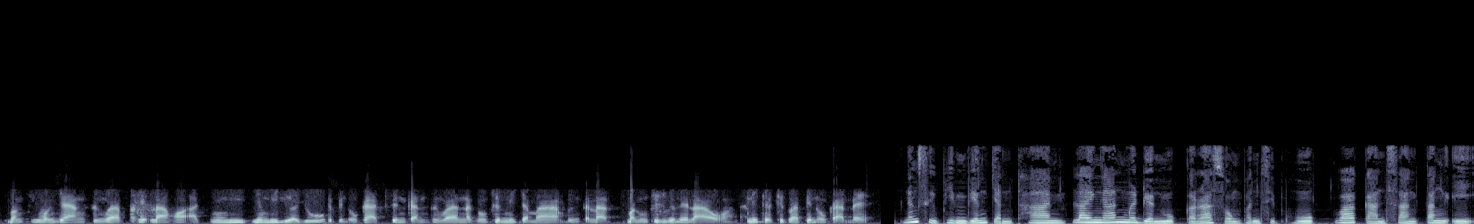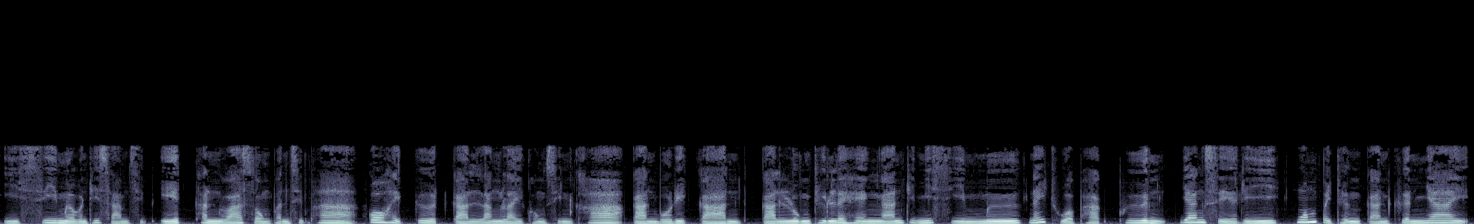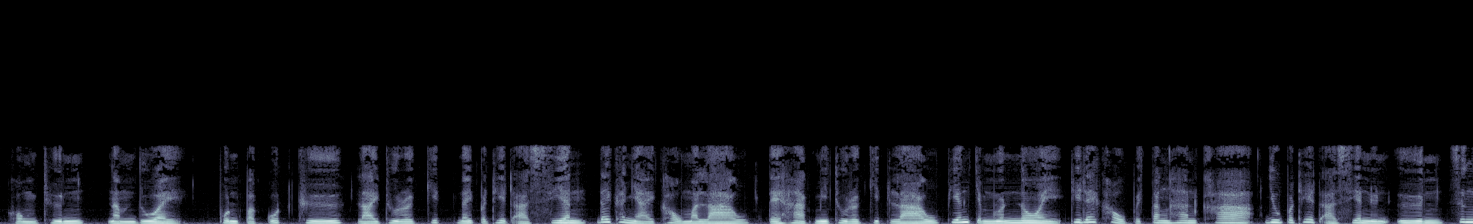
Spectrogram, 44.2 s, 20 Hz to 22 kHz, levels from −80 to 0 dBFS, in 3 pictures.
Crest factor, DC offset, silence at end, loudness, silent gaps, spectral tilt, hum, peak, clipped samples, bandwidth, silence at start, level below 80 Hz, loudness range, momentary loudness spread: 16 dB; under 0.1%; 0 s; -19 LUFS; 8.88-8.93 s; -7 dB/octave; none; -2 dBFS; under 0.1%; 8 kHz; 0.1 s; -42 dBFS; 4 LU; 8 LU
